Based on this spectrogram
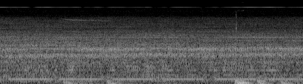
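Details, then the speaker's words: Flashforge Finder Lite 3D printer early in its first print (about 1% done). Steady fan rush under a soft, even motor hum, no knocks or grinding. Normal printing operation. "Noise, yeah, it's kind of noisy as you can hear the fan. I mean, there's a fan, so blowing, keeping it cool."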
